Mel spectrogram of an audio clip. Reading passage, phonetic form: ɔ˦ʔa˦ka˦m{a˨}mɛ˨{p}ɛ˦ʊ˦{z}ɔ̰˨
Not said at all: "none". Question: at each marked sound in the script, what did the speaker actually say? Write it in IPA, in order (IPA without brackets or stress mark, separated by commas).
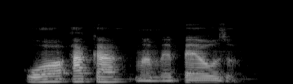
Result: a˨, p, z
